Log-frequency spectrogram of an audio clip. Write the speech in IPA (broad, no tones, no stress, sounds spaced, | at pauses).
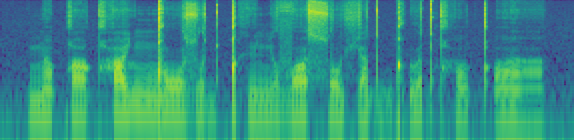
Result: m ẽ q a qʰ e ʎ ŋ͡ǃ o z u d ǃʰ ĩ ɲ ʌ v ʌ s o ç a d ǃʼ ɯ d qʰ ã qʼ ã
